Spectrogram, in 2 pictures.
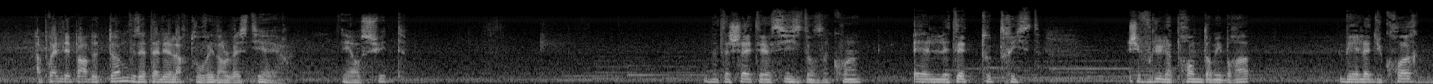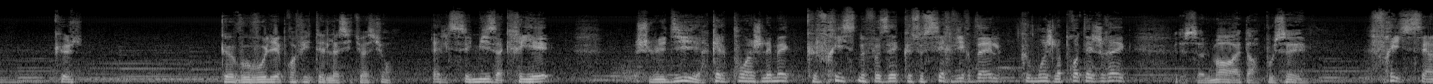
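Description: A steady, raspy buzz sits under the sound from start to finish, about 25 dB below the main signal. This is mains buzz at 60 Hz: sharp switching spikes from a dimmer, rectifier or unshielded cable leak in, spraying harmonics up into the kilohertz range.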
